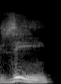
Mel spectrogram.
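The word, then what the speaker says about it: ze: hear food because Z was hungry Z is pronounced like Z and can also be spelled z-i-e or XE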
